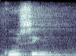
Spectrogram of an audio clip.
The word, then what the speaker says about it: kusing: Kucing bahasa Karonya itu kucing juga, tapi ada perbedaan pengucapan di huruf C-nya, diganti dengan S, atau ada perubahan di situ menjadi S, kusing.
